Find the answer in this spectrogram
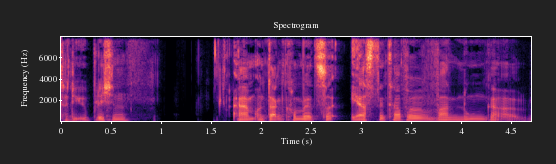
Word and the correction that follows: Tanunda: wie habe ich es jetzt eben ausgesprochen? Tanunda nach Tanunda.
